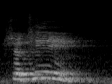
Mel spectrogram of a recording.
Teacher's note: And the pronunciation and the emphasis, the accent, I guess is the right way to say it from an English language, the accent is on the second syllable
